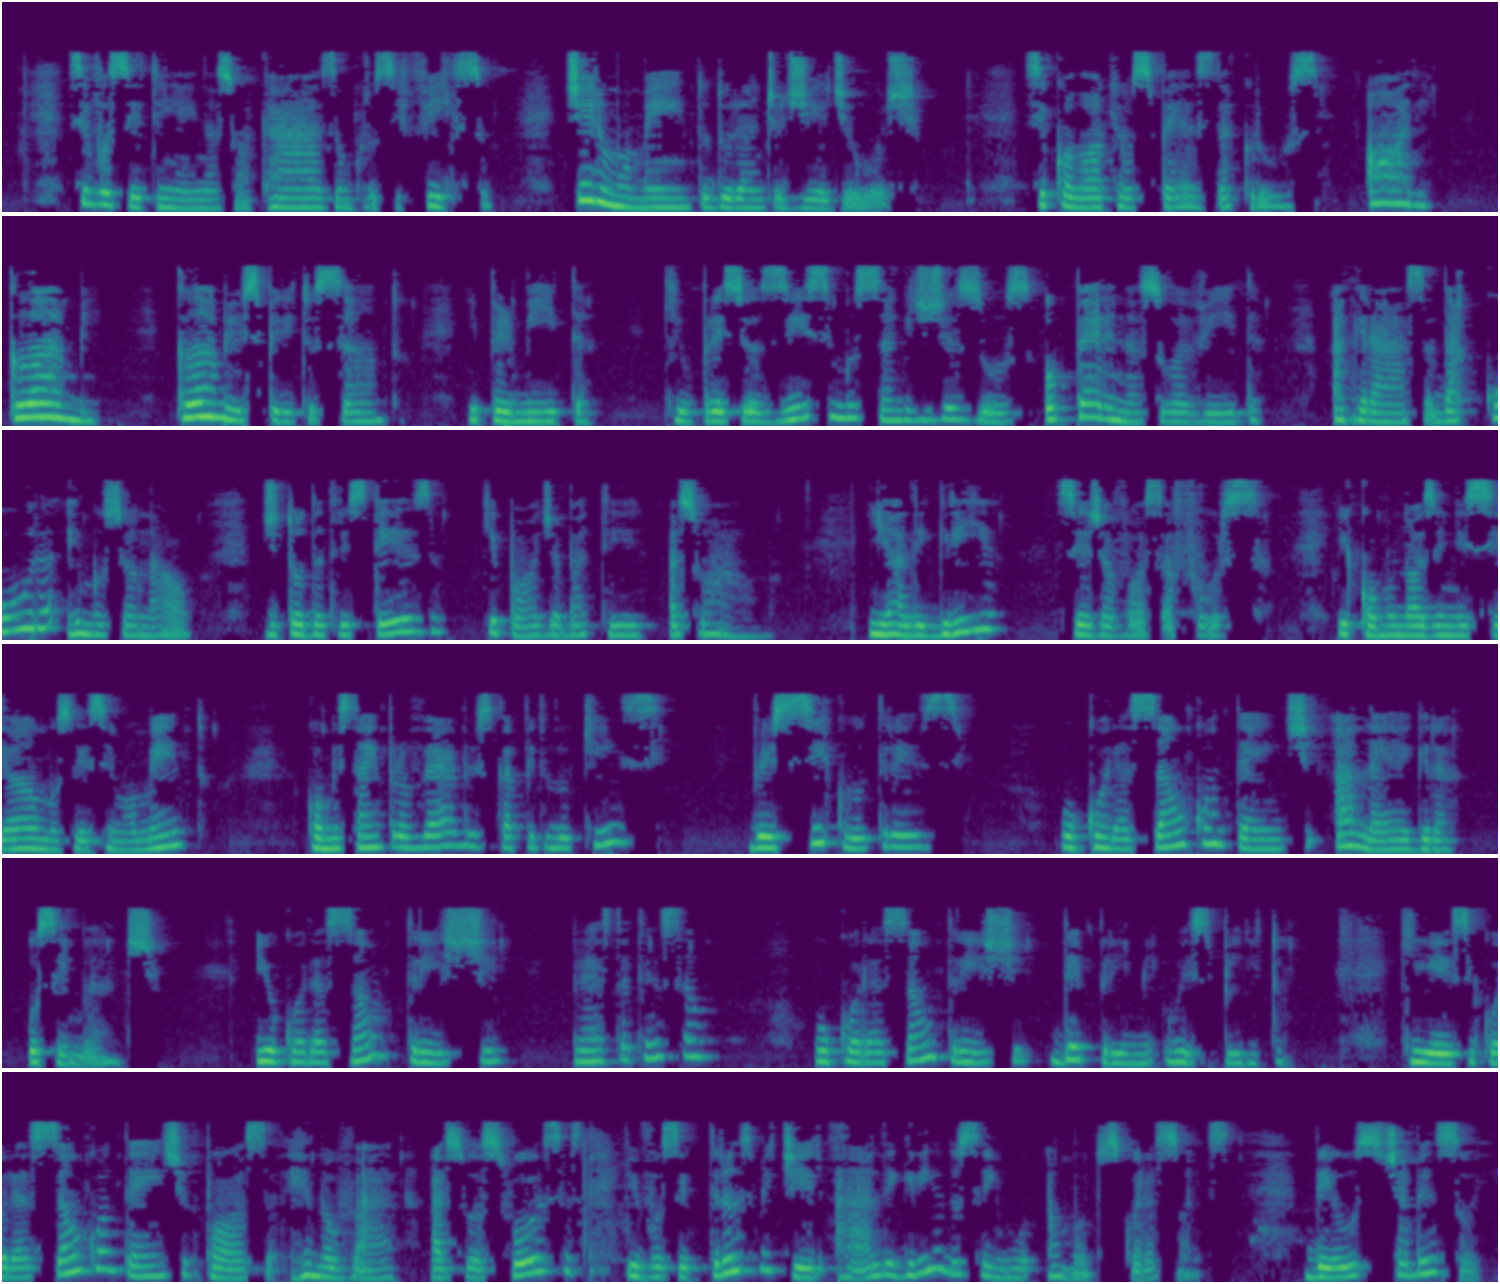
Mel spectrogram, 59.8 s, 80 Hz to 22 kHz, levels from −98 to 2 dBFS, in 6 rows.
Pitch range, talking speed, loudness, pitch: 175-220 Hz, 115 wpm, -31 LUFS, 190 Hz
